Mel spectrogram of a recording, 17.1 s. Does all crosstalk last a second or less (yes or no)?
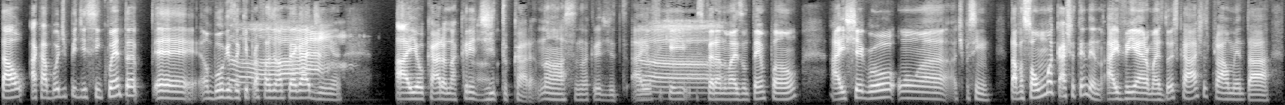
no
